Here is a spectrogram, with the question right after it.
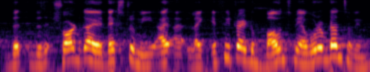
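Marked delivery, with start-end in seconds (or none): none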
